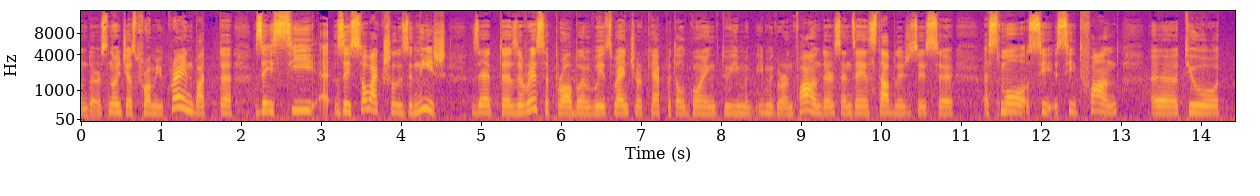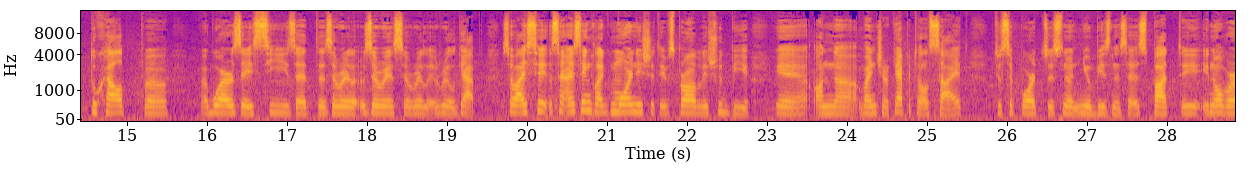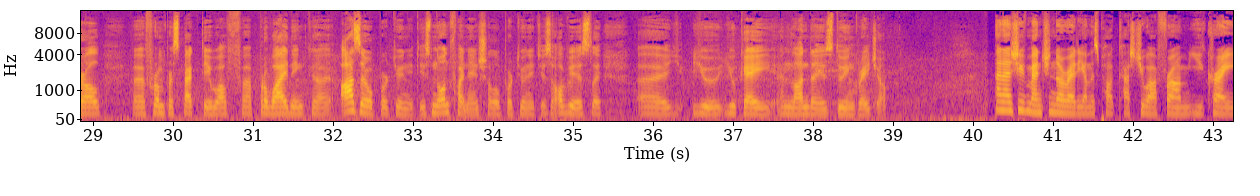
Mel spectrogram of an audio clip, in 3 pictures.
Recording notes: In this bonus episode recorded at Sibos. The annual transaction banking conference.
